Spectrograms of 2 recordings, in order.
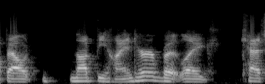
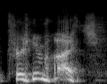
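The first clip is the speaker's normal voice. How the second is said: laughing; 7 semitones higher, 4 dB louder, slower than usual. Real, not acted.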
